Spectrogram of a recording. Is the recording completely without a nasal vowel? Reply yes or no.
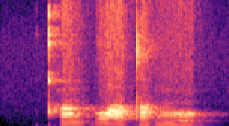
no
